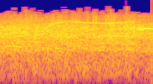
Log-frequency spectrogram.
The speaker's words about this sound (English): Pitch to Red is in there. A called strike. Belt high. It dropped forth a roar from the crowd.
